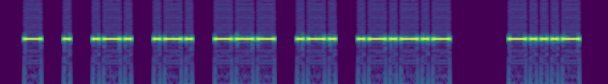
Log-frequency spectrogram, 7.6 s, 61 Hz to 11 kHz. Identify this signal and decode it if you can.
Morse code, heard as a keyed tone, about 18 wpm, spaced as for 15 wpm, 1000 Hz. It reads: TERROR. <BT>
